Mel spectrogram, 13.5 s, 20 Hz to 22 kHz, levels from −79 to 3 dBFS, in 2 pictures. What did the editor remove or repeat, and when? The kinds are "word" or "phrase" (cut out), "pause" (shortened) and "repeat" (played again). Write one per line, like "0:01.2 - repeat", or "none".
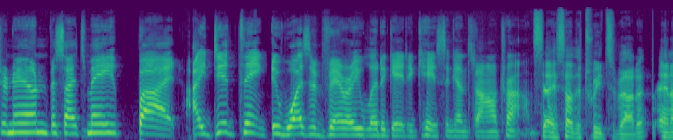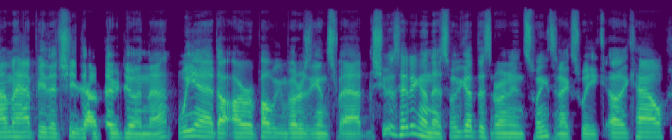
0:01.8 - pause
0:02.7 - word
0:03.6 - word
0:08.9 - word
0:10.1 - word
0:11.6 - word
0:12.2 - word

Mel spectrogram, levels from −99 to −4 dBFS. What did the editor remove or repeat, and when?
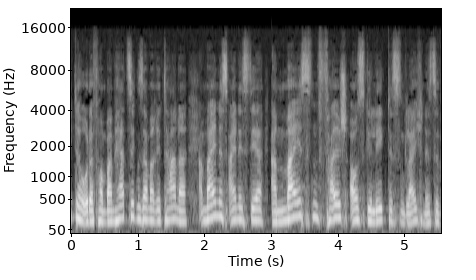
0:01.9 - word
0:02.3 - word
0:02.9 - pause

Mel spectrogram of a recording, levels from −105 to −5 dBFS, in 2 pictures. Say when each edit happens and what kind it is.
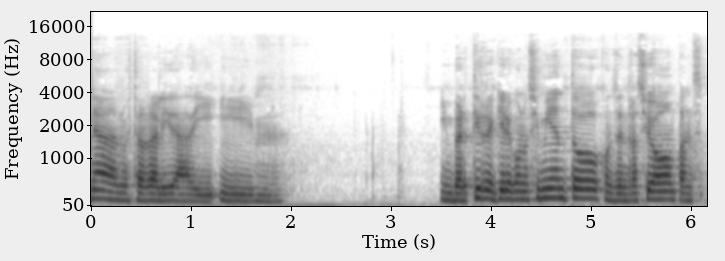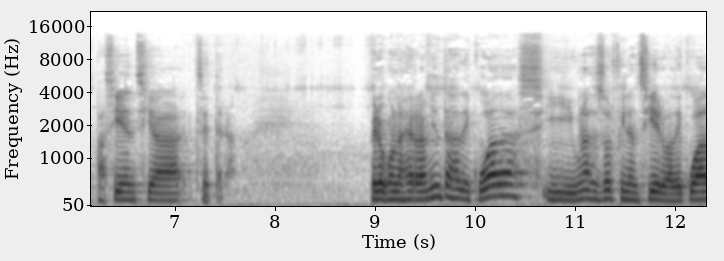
none

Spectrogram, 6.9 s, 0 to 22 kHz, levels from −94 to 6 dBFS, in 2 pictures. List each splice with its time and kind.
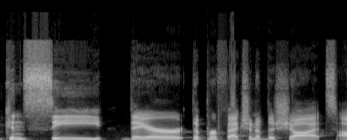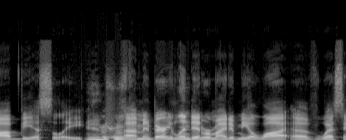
0:01.1 - pause
0:03.4 - word
0:05.5 - word

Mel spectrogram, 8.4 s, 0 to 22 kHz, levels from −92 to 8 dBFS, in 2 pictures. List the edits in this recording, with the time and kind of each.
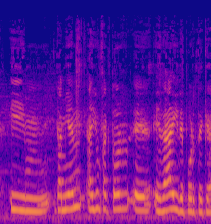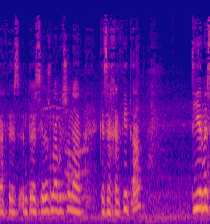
none

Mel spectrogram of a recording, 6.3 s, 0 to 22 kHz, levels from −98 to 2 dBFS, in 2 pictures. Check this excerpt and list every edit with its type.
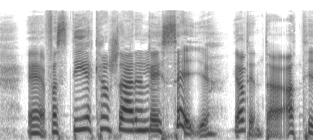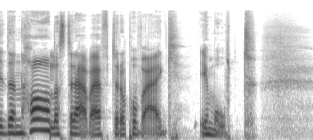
0:01.2 - word
0:01.5 - word
0:02.4 - word
0:03.0 - word
0:03.6 - word
0:04.4 - word

